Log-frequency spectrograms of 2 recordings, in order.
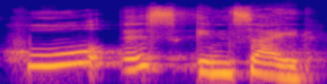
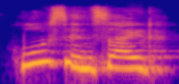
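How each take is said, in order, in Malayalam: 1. Who-യും is-ഉം വേറെ വേറെ വാക്കുകളായി പറയുന്നു. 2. Who-യും is-ഉം ഒരു അക്ഷരമായി ചേരുന്നു.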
